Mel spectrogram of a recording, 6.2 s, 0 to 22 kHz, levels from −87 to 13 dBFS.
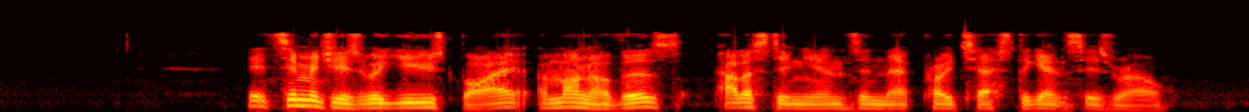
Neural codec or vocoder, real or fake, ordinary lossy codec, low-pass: codec, 16 kHz, 8 kbps, FunCodec, trained on LibriTTS, 25 frames a second; fake; AAC, 48 kbps; 7.2 kHz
